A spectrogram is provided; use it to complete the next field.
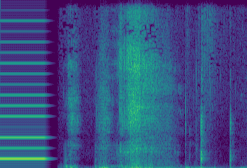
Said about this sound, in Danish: og der lagde jeg mærke til, at der var nogle ting, der blev bippet nemlig.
